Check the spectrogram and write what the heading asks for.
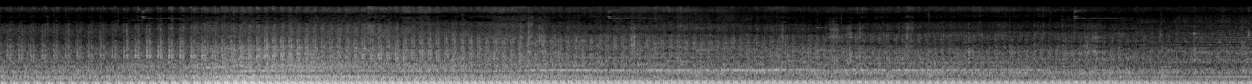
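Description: Mahindra JIVO 305DI compact tractor's diesel engine running under load while pulling a cultivator, with an even firing beat. It gets louder about two seconds in, then holds steady and slowly fades as the tractor moves away.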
